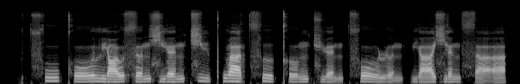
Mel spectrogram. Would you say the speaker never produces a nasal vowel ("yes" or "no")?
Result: yes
